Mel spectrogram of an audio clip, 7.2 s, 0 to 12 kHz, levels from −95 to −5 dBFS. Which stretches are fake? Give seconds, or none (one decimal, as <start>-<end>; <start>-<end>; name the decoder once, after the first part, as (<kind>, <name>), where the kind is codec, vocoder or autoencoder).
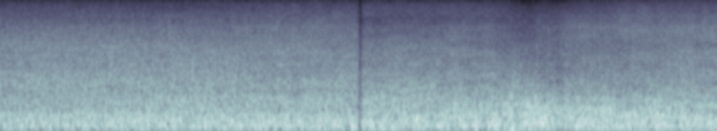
2.6-7.2 (codec, SNAC)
